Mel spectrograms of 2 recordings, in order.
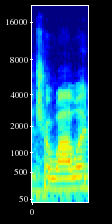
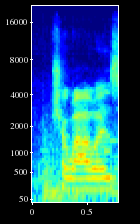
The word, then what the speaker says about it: Chihuahua: Actually, I like I feel like it could be just a Chihuahua joke that like Chihuahua just have the the the No, no, no, it's gua as pronounced wow.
